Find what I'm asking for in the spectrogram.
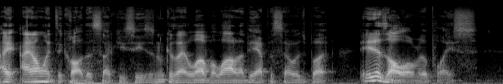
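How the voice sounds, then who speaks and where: A man talking at a very fast pace. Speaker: podcast co-host. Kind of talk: casual chat.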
